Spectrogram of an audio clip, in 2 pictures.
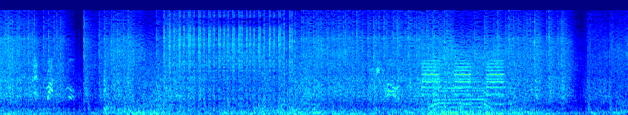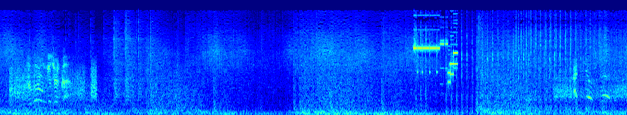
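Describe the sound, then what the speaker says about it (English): Cluster bomb bombardment in the Wargame Red Dragon strategy game, with continuous dense rumbling blasts and crackling explosions layered with gunfire, a louder burst midway, under someone talking. "he's bombarding me with cluster bomb."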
